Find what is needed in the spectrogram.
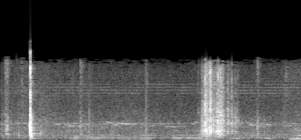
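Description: An African elephant feeding on dry branches at close range: a sharp snap about a quarter second in, then a brief rustling crunch about a second and a half in.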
